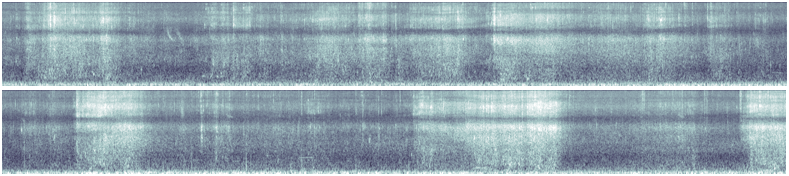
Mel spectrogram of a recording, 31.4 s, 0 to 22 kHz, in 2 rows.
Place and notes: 六塊厝漁港, Tamsui Dist., New Taipei City - Small fishing port
Small fishing port, Sound of the waves
16 April, 07:25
